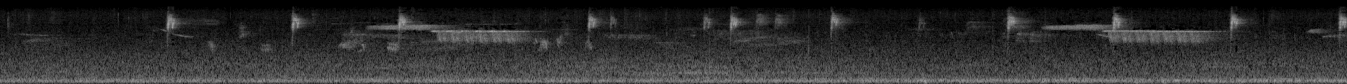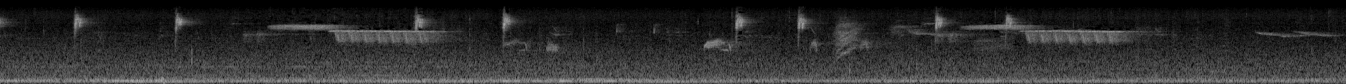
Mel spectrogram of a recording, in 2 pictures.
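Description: Birds singing: short, sharp high chirps about once a second, with a longer trilled phrase that comes back about every six seconds, over a low steady hum.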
